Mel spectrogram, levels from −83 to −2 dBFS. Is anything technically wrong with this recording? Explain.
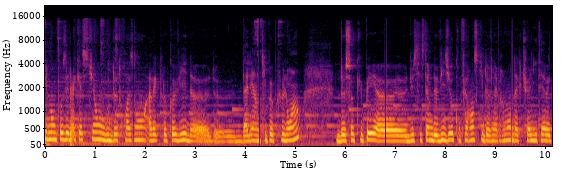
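Yes, there are two faults.

From 0.52 to 2.04 s there is a call bitrate drop: the encoder's budget fell from 96 to 24 kbps and stayed at the bottom for about 1.4 s. Coarser coding and trimmed high frequencies leave the sound rough and muffled until it recovers.

There is also a gap between chunks, at 1.76–1.78, 4.28–4.30, 6.80–6.83 and 9.33–9.35 s. The audio arrives in 2.5 s pieces with about 23 ms of silence inserted at each join. Nothing is lost, but each join is heard as a brief hole.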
